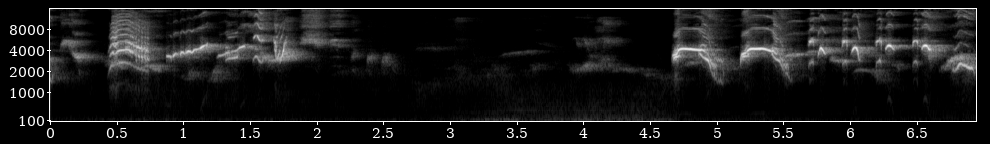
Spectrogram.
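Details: Provoking lure song of a tail-spreading Oriental magpie-robin; a loud burst of rich whistles and trills, a near-silent gap with faint rumble, then another strong run of repeated slurred whistles.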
